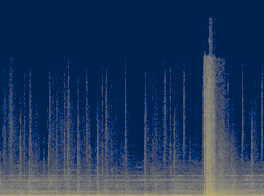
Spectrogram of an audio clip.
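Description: Gunfire in a film or game, rapid shots popping over a loud, busy rumbling battle backdrop, with one big close blast near the end.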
